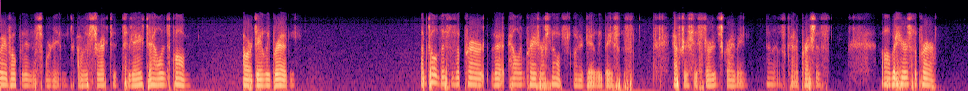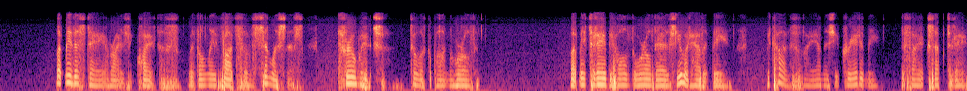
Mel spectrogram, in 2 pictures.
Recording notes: ACIM Daily Conference Call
